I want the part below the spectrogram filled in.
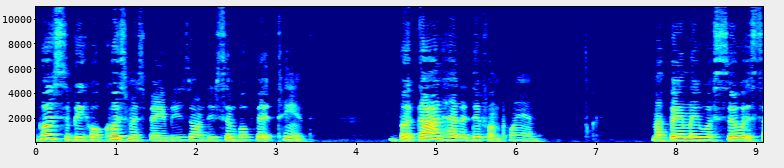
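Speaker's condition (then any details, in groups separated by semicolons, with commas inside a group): Cerebral palsy; quadriplegic, all four limbs, brain hemorrhage as premature newborn; diagnosed about 30 years ago, affects mobility and muscle tone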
